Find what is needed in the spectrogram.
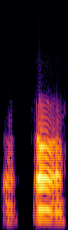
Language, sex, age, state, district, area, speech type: Assamese, male, 18-30, Assam, Dibrugarh, urban, conversation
